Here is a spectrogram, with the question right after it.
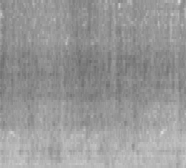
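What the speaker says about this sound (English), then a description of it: "And so I'm just taking them, washing them well." Garden collard greens being washed under running water in a kitchen: a steady, close, continuous gush and splash of tap water with faint rustling, unbroken throughout and with no talking.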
